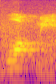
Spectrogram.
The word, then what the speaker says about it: Wakyme: video for this company i think it's pronounced walkme it's w-a-k-y-m-e um how i get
